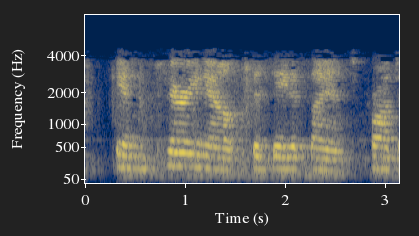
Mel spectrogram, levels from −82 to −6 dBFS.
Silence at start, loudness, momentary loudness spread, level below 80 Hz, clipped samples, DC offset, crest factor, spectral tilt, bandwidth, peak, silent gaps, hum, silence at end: 0 s; -20 LUFS; 8 LU; -52 dBFS; under 0.1%; under 0.1%; 18 dB; -9.5 dB/octave; 4.7 kHz; -4 dBFS; none; none; 0 s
